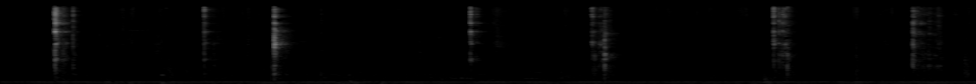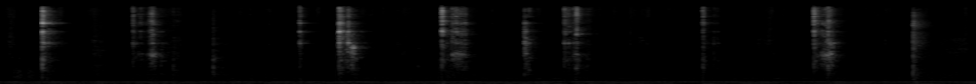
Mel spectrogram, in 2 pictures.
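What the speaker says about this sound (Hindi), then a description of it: "और इसके अंदर मैं डालूंगी ये स्ट्रॉबेरीज। शुगर के साथ इसको दोनों चीजों को मिक्स कर लेंगे।" A spoon clinks against a bowl while strawberries are mixed with sugar, giving sharp, separate taps at an irregular pace over a steady low hum.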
